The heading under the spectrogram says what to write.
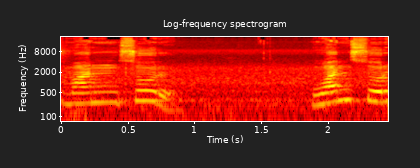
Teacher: جیسے مثال ہے ہمارے پاس ونصر، ونصر میں حمزہ وصلی سے پہلے واو متحرک ہے، اس وجہ سے حمزہ وصلی پڑھنے میں نہیں آ رہا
